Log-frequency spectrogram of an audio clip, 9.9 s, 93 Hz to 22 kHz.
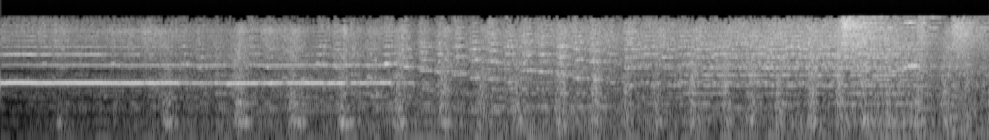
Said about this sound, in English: Come the 22nd of October, a special mystery tour train set off from London Bridge and chuffed out into the Kent countryside.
